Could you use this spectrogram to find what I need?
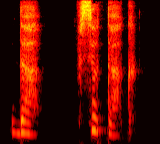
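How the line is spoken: Breaking, barely audible whisper. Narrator (Russian): зашептала она срывающимся, едва слышным шепотом

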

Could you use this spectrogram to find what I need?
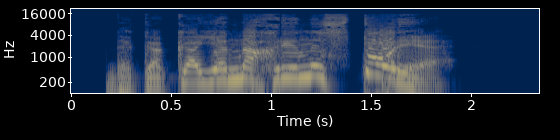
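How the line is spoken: Yelling. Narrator (Russian): заорал Виктор

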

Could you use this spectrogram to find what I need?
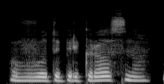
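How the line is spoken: Grumbled. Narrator (Russian): буркнул Дамир

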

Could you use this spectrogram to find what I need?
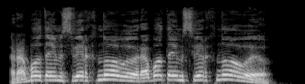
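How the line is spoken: Laughing loudly. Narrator (Russian): расхохотался

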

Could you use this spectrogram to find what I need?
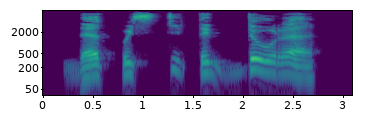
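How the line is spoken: Hissing. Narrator (Russian): зашипела Янка на лежащую под ней подругу

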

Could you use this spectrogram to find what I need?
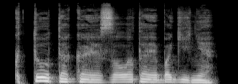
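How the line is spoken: Calm question. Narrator (Russian): спокойно спросила Кэлен

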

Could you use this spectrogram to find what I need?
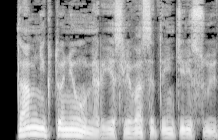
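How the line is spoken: Calm. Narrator (Russian): спокойно сказал он

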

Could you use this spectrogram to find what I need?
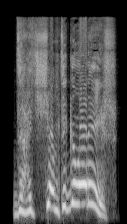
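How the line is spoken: Hysterical shriek, young goblin. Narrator (Russian): в истерике взвизгнул молодой гоблин

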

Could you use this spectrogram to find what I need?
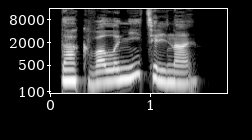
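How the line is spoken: Admiring sigh. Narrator (Russian): Вздохнула восхищенно

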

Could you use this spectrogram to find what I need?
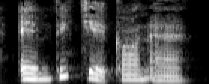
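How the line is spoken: Gentle smile. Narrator (Vietnamese): Lục Bác Thần khẽ mỉm cười

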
